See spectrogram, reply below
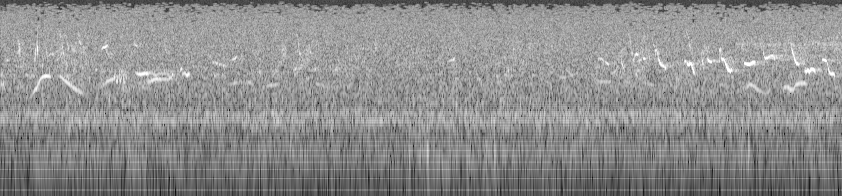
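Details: Little gulls give short, nasal, high calls from several birds at once, with a steady low rumble of background noise.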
